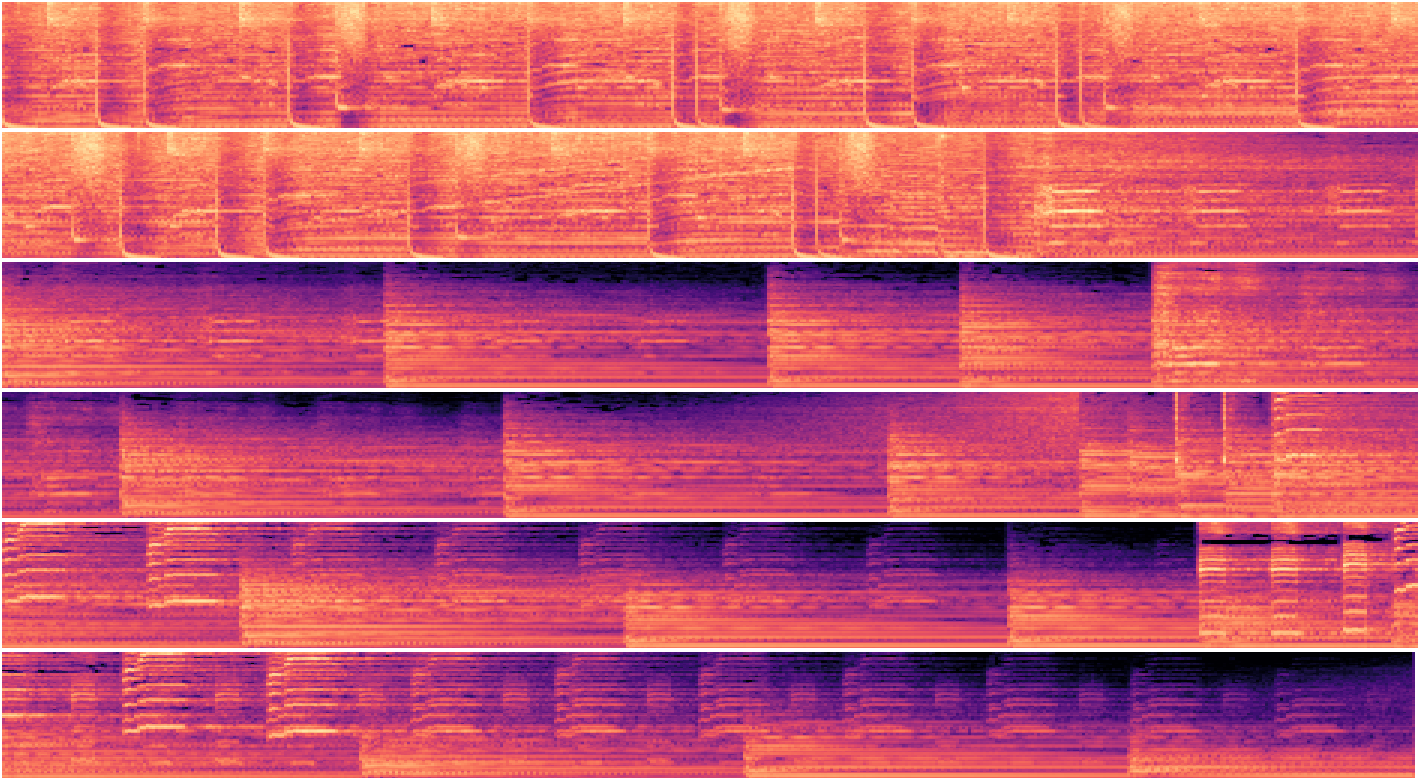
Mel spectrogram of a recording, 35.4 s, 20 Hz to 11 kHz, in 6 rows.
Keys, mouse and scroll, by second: 10.0-10.8 scroll down 1, 10.8 click, 11.5-12.2 scroll up 1, 13.2 click, 19.3 s, 20.6 click, 23.6 f, 24.3 click, 26.6 ctrl+s, 28.4 click.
